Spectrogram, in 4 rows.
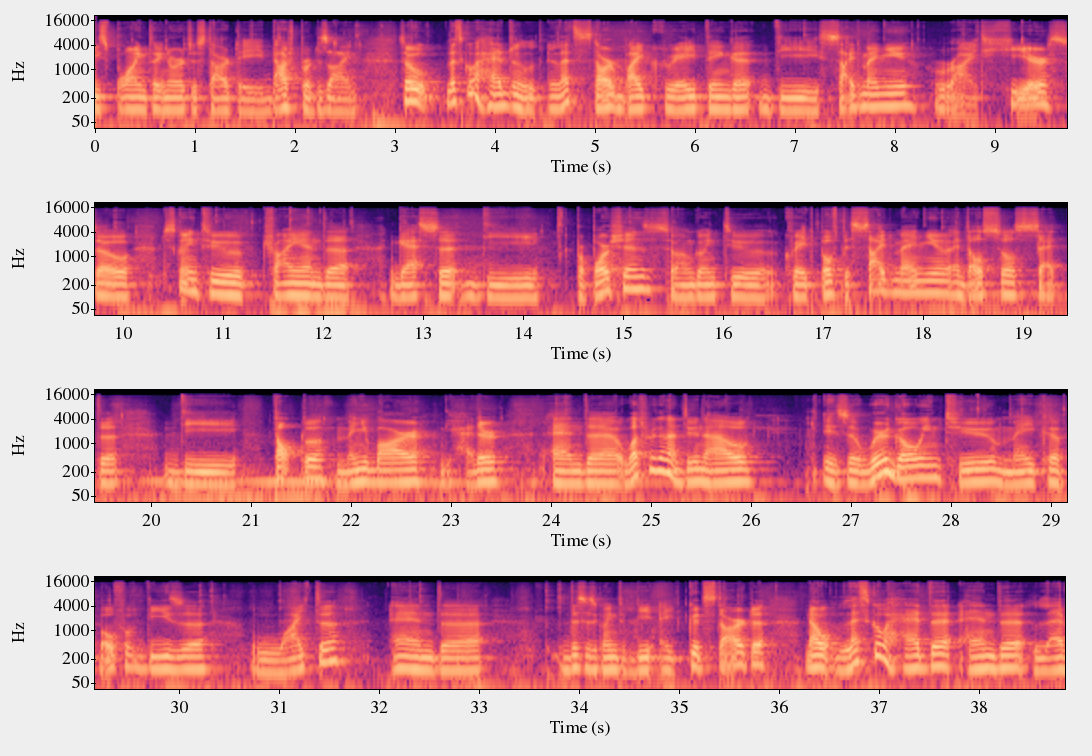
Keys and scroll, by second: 2.8 r, 11.8 super+c.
